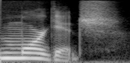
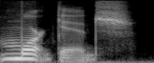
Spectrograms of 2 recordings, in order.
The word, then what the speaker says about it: mortgage: The T's is silent. So it's mortgage, not mortgage.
